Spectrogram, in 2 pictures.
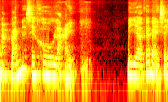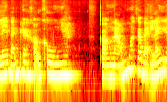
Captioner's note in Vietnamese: khịt mũi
